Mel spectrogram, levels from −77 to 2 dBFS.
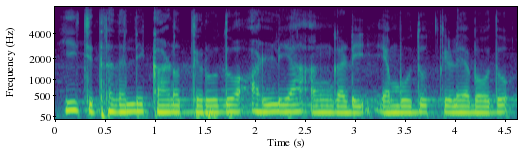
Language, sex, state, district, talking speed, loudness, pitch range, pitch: Kannada, male, Karnataka, Bangalore, 90 wpm, -15 LUFS, 125-135 Hz, 130 Hz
